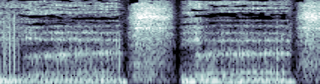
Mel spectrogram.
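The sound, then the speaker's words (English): A voice imitates the deep ritual breathing of old men in circles at Bohemian Grove: two long, low, groaning exhales, each followed by a short sharp intake of breath, loud with no other talking. “I saw Faustian rituals of old men doing deep breathing in circles going.”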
